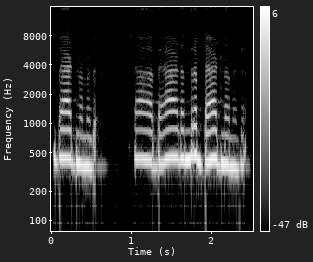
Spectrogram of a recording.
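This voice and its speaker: Squeaky stubborn cartoon mother-in-law, as one voice actor does both parts. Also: little pitch movement, a bit bright. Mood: irritated. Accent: North Karnataka Kannada. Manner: scolding, refuses stubbornly, drawn-out retorts. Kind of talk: cartoon comedy skit.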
